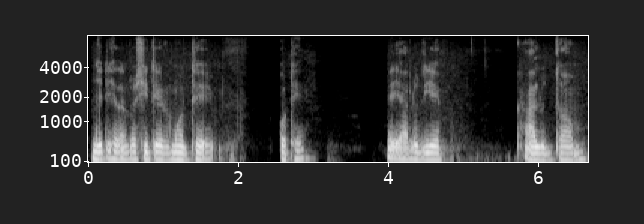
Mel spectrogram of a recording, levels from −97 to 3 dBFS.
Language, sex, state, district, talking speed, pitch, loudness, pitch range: Bengali, male, West Bengal, Dakshin Dinajpur, 80 wpm, 125 Hz, -16 LUFS, 120-135 Hz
